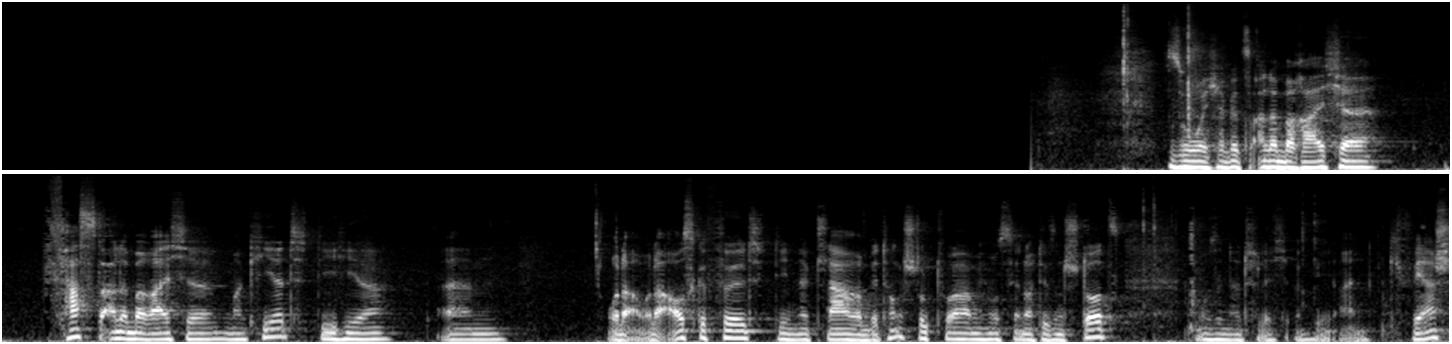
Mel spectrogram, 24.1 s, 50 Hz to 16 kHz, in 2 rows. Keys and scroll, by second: 3.9 alt+scroll down 1, 6.9 alt+scroll down 1, 21.7 alt+Tab, 24.0 alt+Tab.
